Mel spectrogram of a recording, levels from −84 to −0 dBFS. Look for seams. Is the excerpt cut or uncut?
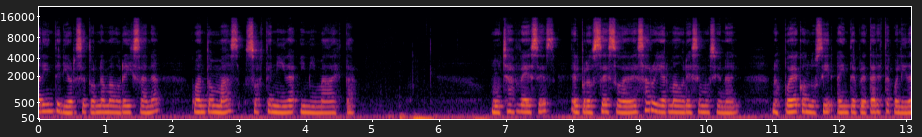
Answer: cut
